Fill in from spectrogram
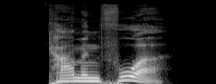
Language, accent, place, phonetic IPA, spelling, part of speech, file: German, Germany, Berlin, [ˌkaːmən ˈfoːɐ̯], kamen vor, verb, De-kamen vor.ogg
- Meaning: first/third-person plural preterite of vorkommen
